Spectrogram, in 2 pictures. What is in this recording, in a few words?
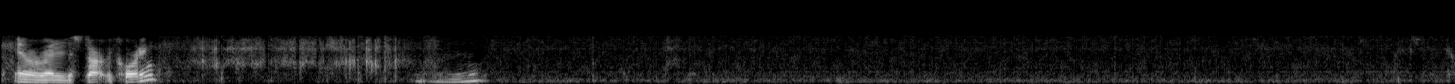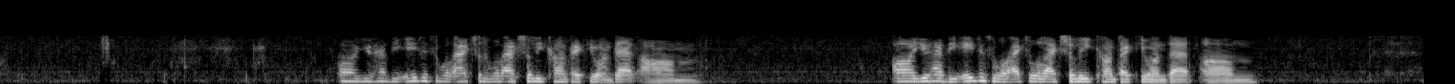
dubbing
